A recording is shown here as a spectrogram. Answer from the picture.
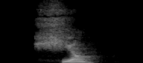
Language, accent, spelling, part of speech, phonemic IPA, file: French, France, chiant, adjective / verb, /ʃjɑ̃/, LL-Q150 (fra)-chiant.wav
- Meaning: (adjective) 1. annoying 2. boring; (verb) present participle of chier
